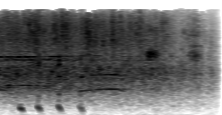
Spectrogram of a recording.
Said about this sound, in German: Ich glaube, das ist auch kurz ein Applaus wert.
